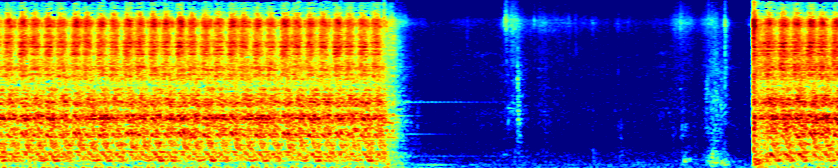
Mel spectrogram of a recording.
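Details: Vauxhall Chevette HSR replica not started in years, spark unchecked, sluggish starter, direct engine earth fitted: steady rapid starter churn about three turns a second for five seconds, never catches.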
